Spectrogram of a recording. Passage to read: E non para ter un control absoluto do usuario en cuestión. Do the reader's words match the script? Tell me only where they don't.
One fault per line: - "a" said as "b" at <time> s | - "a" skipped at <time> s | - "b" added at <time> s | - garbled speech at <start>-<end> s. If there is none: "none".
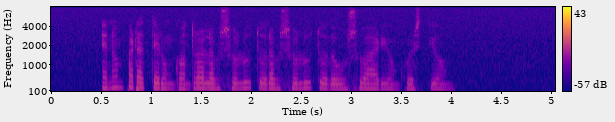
- "absoluto" added at 2.2 s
